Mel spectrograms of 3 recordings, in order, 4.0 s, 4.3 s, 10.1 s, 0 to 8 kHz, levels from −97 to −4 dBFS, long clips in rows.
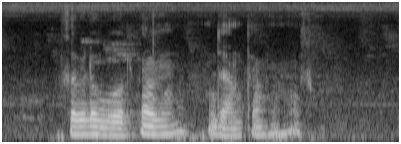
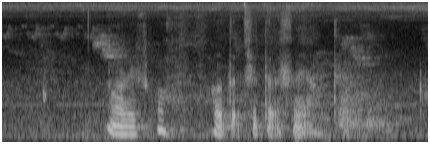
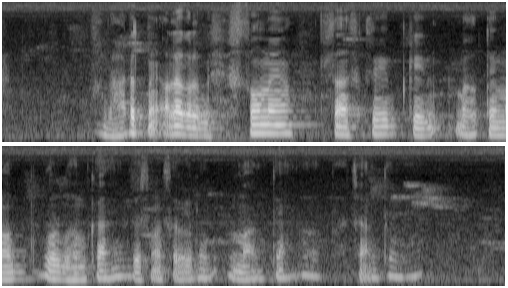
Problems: none marked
